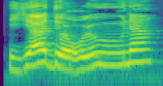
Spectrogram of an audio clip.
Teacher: دال پر قلقلہ بھی کرنا ہے اس لیے کہ دال پر جزم ہے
